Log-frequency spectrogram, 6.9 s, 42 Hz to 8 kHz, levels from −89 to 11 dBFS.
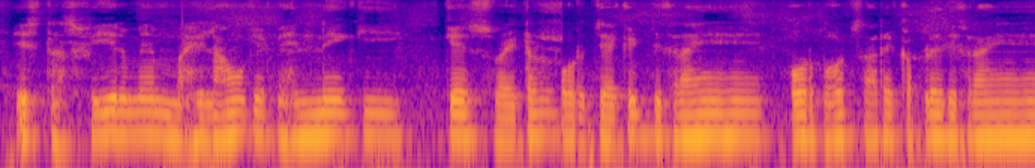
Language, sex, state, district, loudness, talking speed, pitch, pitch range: Hindi, male, Bihar, Darbhanga, -18 LUFS, 185 wpm, 115 Hz, 110-115 Hz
